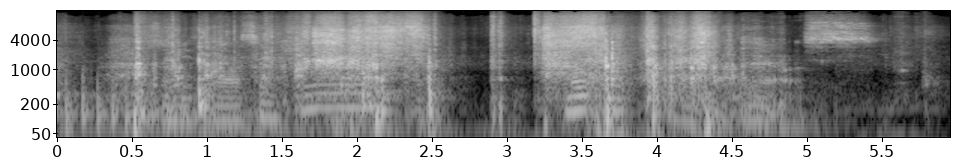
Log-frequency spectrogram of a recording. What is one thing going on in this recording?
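A foam insert squeaks as it is pulled out of a box.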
